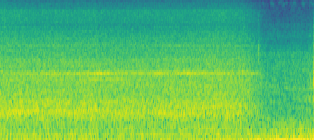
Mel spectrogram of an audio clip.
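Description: A combine harvester engine roars steadily close by.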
